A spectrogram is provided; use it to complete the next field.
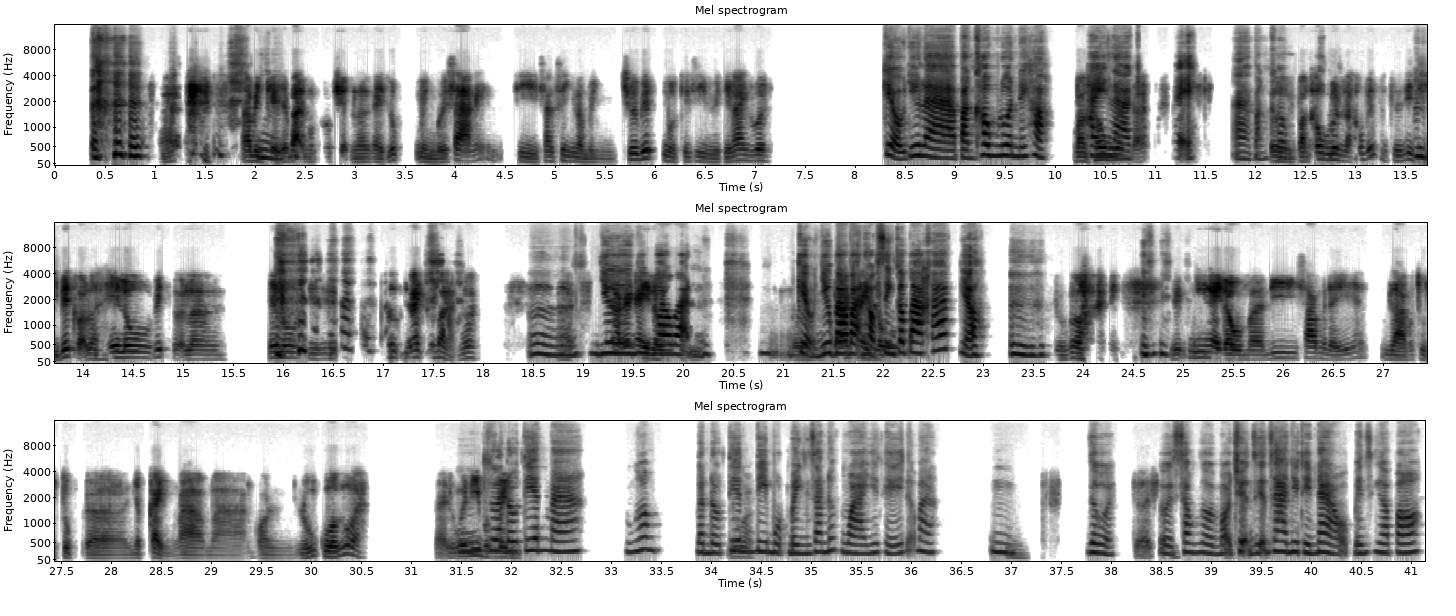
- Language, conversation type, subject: Vietnamese, podcast, Bạn có thể kể về một lần bạn đã thay đổi lớn trong cuộc đời mình không?
- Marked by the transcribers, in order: laugh; other background noise; chuckle; tapping; laugh; laughing while speaking: "rồi"; chuckle; laughing while speaking: "Ừ"; chuckle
